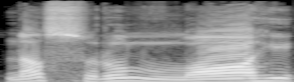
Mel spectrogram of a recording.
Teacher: صاد کو موٹا کرنا ہے، اپنی طرف سے پورا زور لگا دینا ہے. کم سے کم سین نہ ہو اور 19-20 کا جیسے کہا جاتا ہے 19-20 کا فرق ہو جائے، تھوڑا سا موٹا ہو جائے.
